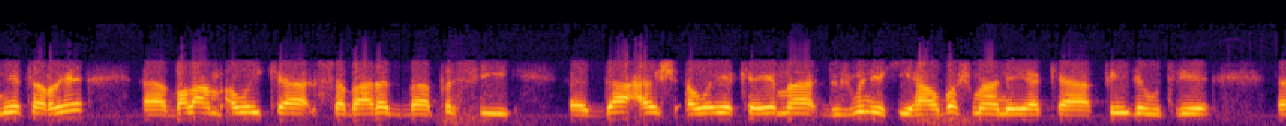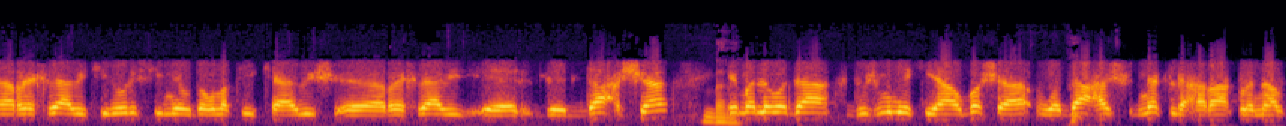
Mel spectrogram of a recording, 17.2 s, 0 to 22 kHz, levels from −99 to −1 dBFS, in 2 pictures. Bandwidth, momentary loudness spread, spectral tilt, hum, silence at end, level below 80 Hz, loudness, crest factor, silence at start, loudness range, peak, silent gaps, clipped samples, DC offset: 5.4 kHz; 5 LU; -7.5 dB/octave; none; 0 s; -60 dBFS; -18 LUFS; 14 dB; 0 s; 2 LU; -4 dBFS; none; under 0.1%; under 0.1%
